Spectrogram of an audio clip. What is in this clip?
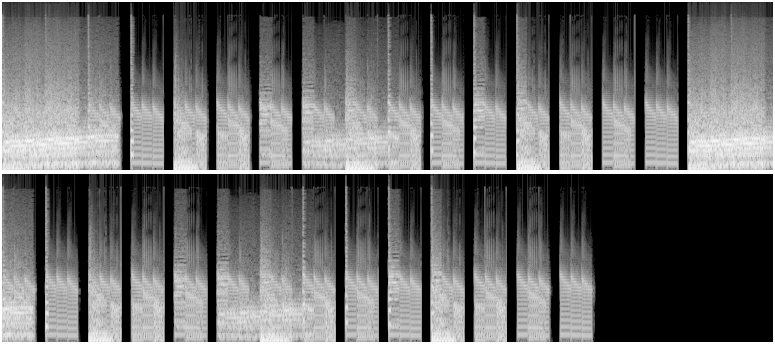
Thriller action music videogame Indie
Simple Loop track
music, melodia, videojuego, synth, melody, loop, electronic, techno, indie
